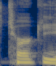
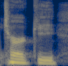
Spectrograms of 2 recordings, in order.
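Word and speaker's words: Türkiye: I more so liked Kusadasi, which is part of Turkey. And if now they changed Turkey to Turkey. That's how you pronounce Turkey now.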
